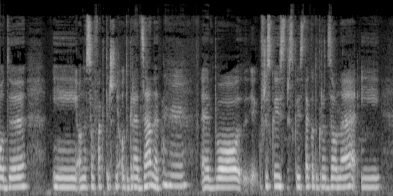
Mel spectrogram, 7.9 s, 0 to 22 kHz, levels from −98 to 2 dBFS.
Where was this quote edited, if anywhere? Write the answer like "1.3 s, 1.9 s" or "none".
3.2 s, 5.7 s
